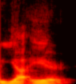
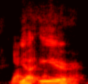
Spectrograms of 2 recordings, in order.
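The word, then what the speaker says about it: יאיר: These verses, these few verses are what we have about this guy whose name is, I'm going to pronounce it as we would in Hebrew, Yair. Yair.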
